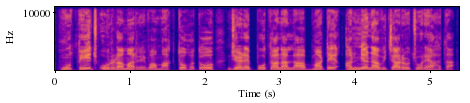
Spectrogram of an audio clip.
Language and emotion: Gujarati, disgusted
